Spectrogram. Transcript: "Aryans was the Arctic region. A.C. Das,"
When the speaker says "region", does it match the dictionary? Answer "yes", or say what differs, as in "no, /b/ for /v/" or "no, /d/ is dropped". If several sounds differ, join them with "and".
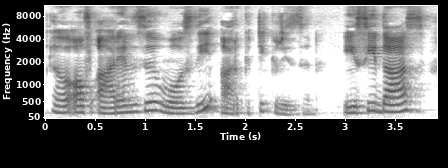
no, /z/ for /dʒ/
